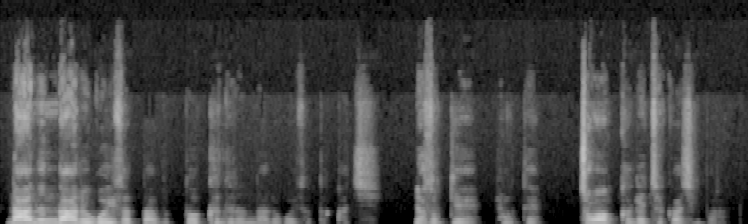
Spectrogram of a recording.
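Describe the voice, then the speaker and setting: A man's voice: fairly high pitch, fast. A man teaching an online grammar lecture in a chatty classroom way, asking rhetorical questions and repeating drilled word forms. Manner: chatty, explaining in a lively classroom way.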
